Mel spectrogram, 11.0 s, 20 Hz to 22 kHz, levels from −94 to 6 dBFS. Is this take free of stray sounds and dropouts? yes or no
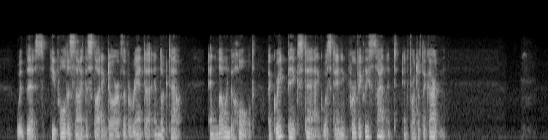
yes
